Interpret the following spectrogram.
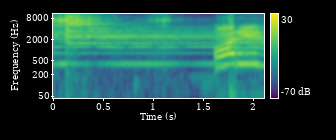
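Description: Harmonium holding a steady note between sung lines, with a bright metallic ding just after the start that rings briefly. A woman's singing voice slides back in about a second and a half in.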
